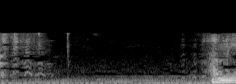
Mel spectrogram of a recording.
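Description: Frightened goats, scared by a wild dog, bleat loudly near the end after a stretch of low rumbling background noise.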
